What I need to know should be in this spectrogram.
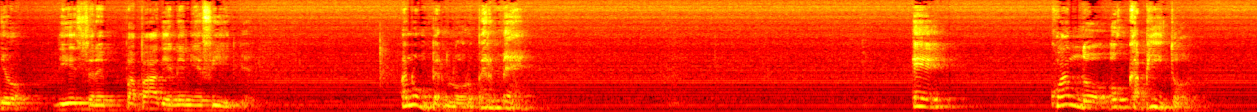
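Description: A middle-aged man speaks calmly into a microphone over loudspeakers, with pauses, in an echoing hall.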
